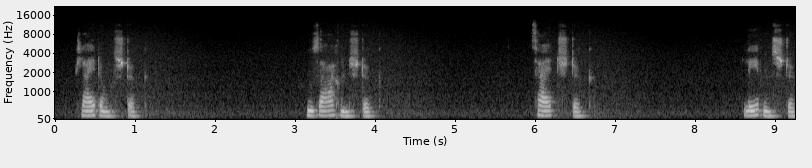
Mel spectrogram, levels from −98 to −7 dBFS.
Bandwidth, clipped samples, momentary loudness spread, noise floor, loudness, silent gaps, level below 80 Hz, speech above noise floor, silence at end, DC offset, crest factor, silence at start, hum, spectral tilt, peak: 12.5 kHz; under 0.1%; 8 LU; -71 dBFS; -37 LUFS; none; -86 dBFS; 36 dB; 0 s; under 0.1%; 20 dB; 0.25 s; none; -4.5 dB/octave; -20 dBFS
